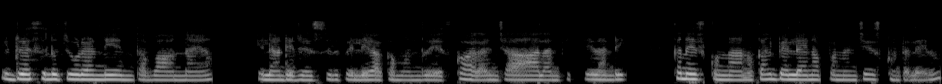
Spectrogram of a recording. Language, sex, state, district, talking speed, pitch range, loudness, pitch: Telugu, female, Telangana, Karimnagar, 140 wpm, 210-230 Hz, -28 LUFS, 215 Hz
